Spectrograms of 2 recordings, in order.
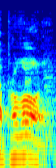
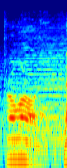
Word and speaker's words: provolone: Provolone? – Yeah, provolone. Provolone. – Not provolone? – No, provolone. – Oh, I've said provolone my whole life.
